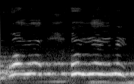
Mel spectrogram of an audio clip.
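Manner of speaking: high-pitched flustered mum imitation; fussing mother. Mother attending to her crying small child, fussing. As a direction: play a mother rushing to her baby.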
